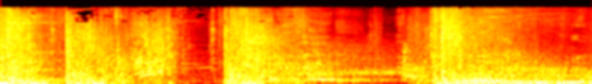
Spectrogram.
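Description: Magic blasts and sword strikes crackle and whoosh in a fast fight.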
